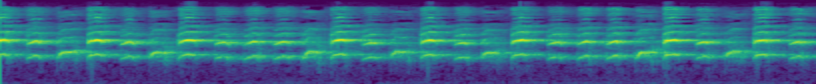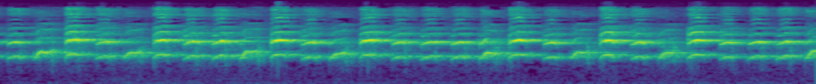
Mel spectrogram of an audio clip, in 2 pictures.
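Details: Continuous whistled song from a male cockatiel. Short clear notes repeat roughly twice a second in a looping, tuneful pattern with slight rises and falls and no other sounds.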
